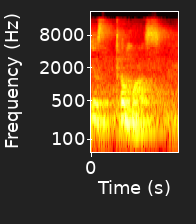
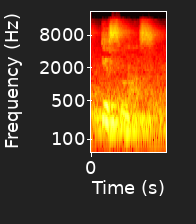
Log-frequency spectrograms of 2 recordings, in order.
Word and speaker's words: isthmus: Though its spelling is isthmus, we will not pronounce it as isthmus. The actual pronunciation is isthmus.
